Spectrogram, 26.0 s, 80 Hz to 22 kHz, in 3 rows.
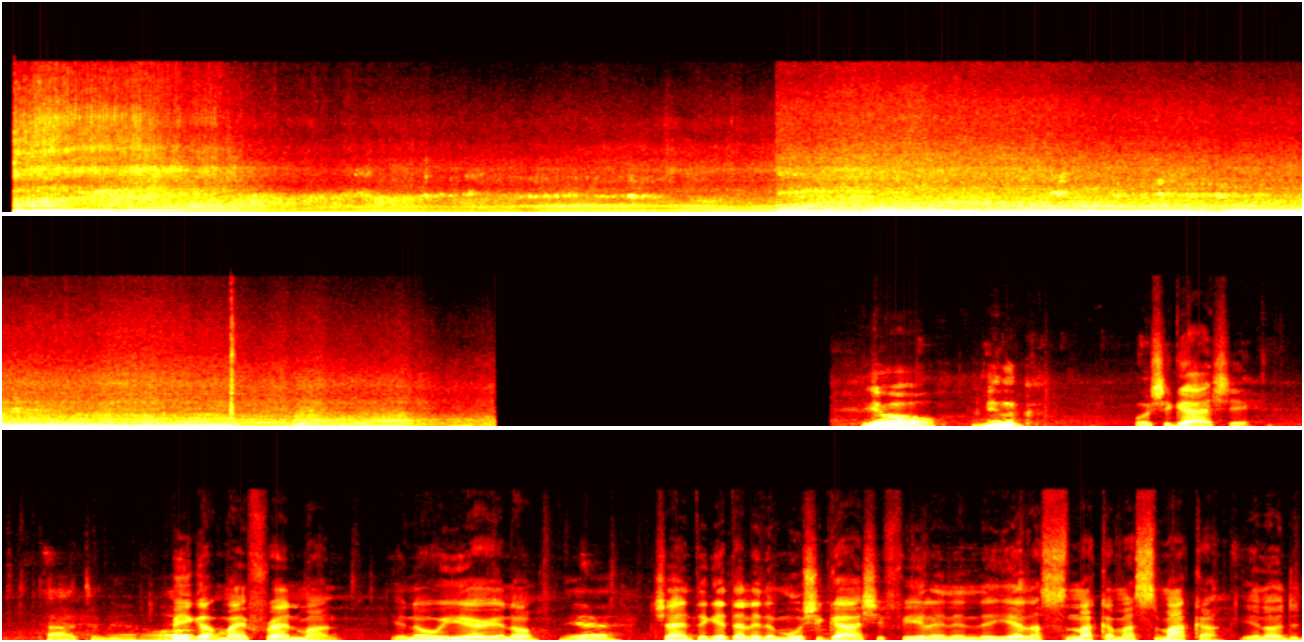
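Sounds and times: car engine accelerating hard: 0.1 - 12.0.

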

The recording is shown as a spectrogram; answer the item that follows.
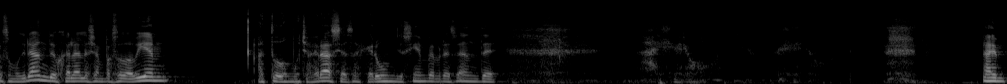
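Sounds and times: man whispering: 6.3 - 9.4.

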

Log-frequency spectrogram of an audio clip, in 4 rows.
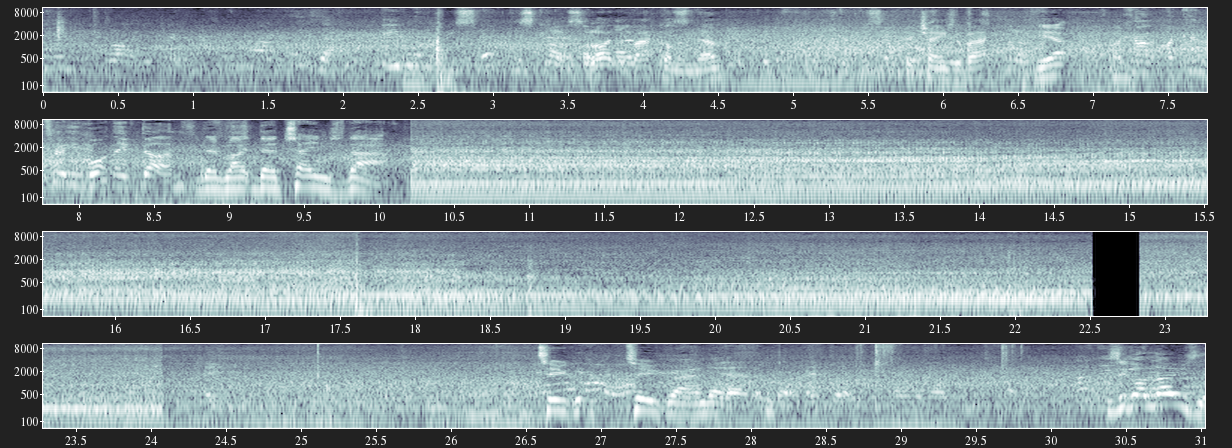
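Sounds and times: car engine idling: 10.2 - 29.3.

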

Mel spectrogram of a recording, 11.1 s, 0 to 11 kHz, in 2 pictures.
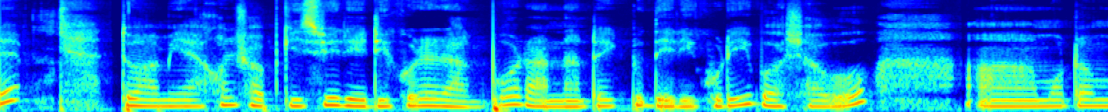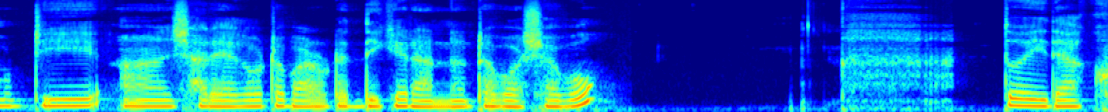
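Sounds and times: woman speaking: 0.0 - 8.6, 10.6 - 11.0.

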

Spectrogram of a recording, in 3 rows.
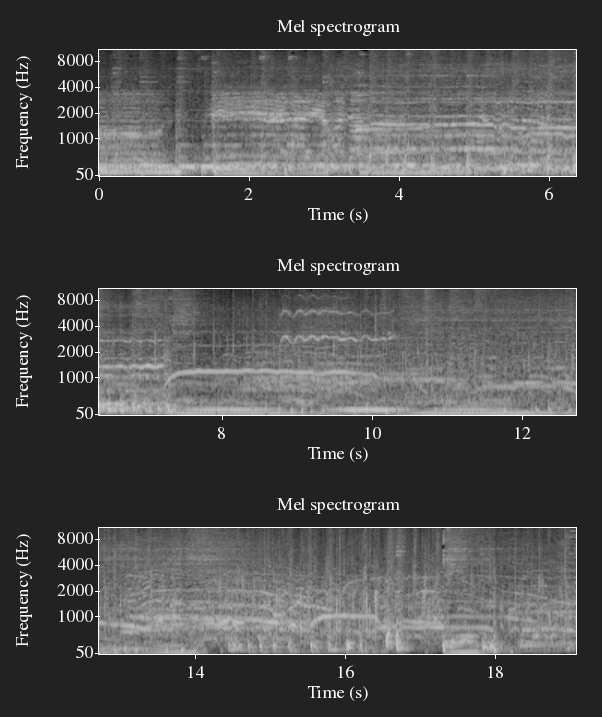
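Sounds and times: rock band playing chords: 0.0 - 19.0
crowd shouting and cheering: 3.2 - 19.0.

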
